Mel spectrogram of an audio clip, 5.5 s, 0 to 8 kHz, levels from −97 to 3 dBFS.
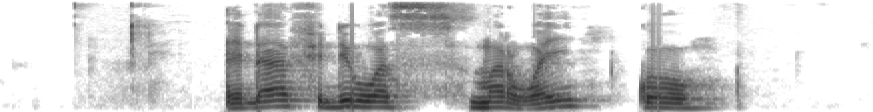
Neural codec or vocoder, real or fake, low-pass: none; real; 7.2 kHz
